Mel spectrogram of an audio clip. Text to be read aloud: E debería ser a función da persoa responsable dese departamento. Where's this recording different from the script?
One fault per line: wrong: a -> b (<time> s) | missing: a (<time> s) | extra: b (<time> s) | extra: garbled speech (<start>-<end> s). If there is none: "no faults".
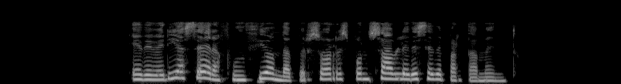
no faults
